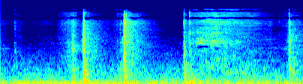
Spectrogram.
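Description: A few sharp, light clicks spread across a couple of seconds, over a faint low hum.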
